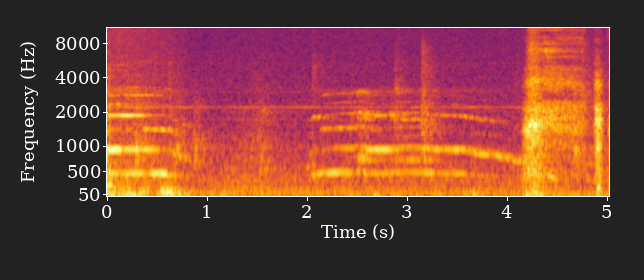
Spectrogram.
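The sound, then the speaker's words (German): A child's voice comes through a baby monitor in long, drawn-out whining tones, thin and faint over steady electronic hiss, ending with a couple of brief crackling bursts. “Ah, man hört ein Kind.”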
